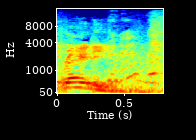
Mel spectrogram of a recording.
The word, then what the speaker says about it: Reidy: his name correctly because it doesn't sound like it's spelled but it's easy attorney Jeremy Brady I said it right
